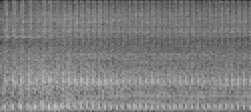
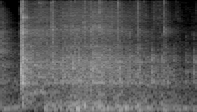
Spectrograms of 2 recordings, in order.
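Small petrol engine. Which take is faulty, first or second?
first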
